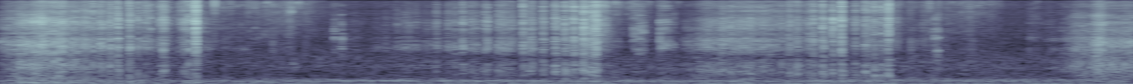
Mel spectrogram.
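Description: A utility knife blade scrapes dry shavings off the surface of a solid, very dry pink bar soap held in hand. Bright, crisp scratching and shaving strokes come in quick bursts, with a few sharper scrapes standing out over a low, steady background.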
